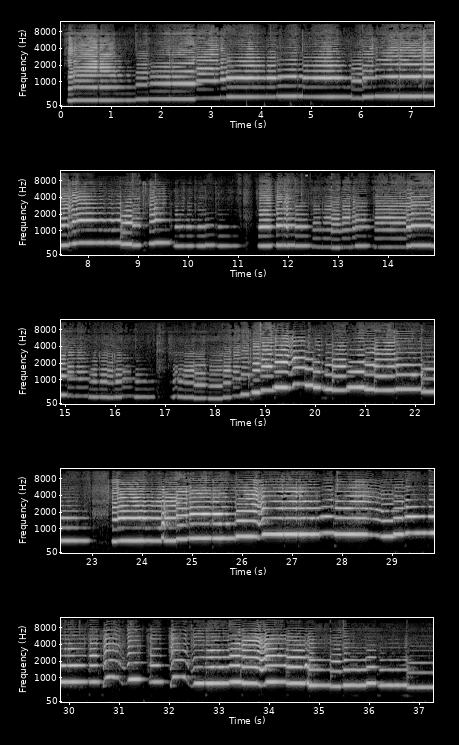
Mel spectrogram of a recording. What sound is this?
A musician is playing the clarinet in Conservatori Escola Josep Maria Ruera.
Un music tocant el clarinet en el Conservatori Escola Josep Maria Ruera.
